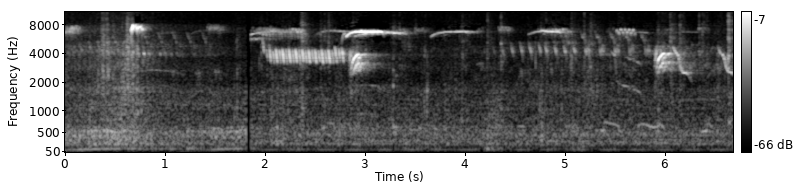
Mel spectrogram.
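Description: Cedar Waxwings give very high, thin, hissing seee notes and faint trills in quick series, with lower chirps from another bird and soft background noise.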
